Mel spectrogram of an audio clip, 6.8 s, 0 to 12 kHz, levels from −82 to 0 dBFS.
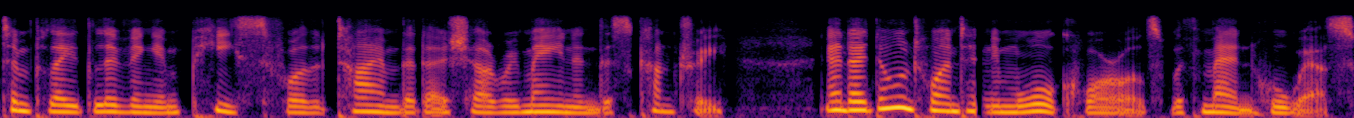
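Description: A short speech clip in which, from 4.87 to 4.96 s, the sound briefly smears and dips before recovering roughly. These are lost AMR speech frames, about 40 ms, fitting two frames: the wideband decoder repeated its last good settings with falling gain. The clear HD Voice bandwidth points to a high AMR-WB rate.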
